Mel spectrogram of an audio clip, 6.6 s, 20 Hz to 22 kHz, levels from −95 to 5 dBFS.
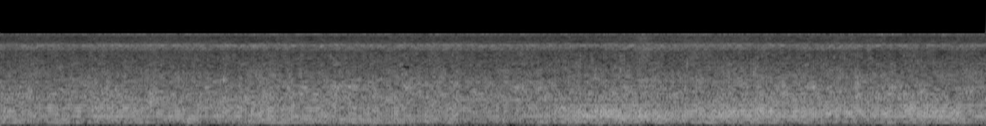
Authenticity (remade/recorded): remade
